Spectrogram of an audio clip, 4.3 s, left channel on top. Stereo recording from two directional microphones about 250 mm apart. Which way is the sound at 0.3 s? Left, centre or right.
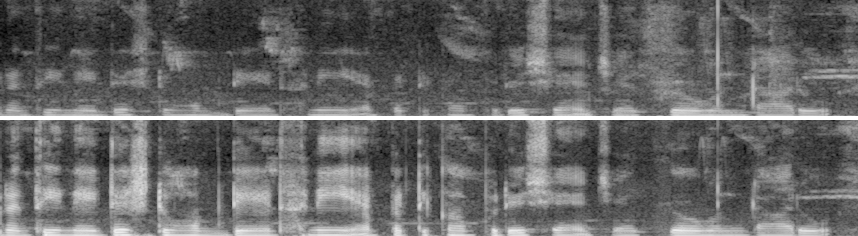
Right.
